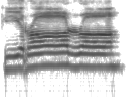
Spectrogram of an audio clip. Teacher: jangan firoro, jangan dimajukan bibirnya. Ro dibuka.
